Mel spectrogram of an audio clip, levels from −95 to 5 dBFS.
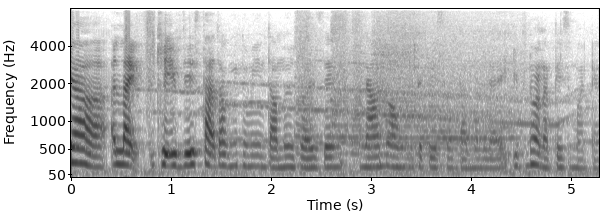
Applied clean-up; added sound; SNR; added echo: none; Motor vehicle (road) / Siren; 15 dB; none.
